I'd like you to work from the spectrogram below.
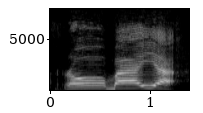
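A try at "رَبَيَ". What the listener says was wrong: Nggak ada yang panjang.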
